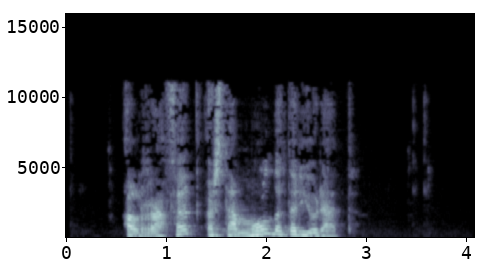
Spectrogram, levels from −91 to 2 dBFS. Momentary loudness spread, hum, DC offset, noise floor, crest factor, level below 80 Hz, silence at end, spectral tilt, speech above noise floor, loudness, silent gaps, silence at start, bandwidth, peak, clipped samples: 6 LU; none; under 0.1%; -73 dBFS; 18 dB; -70 dBFS; 1.35 s; -4 dB/octave; 53 dB; -20 LUFS; none; 0.6 s; 11.5 kHz; -4 dBFS; under 0.1%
